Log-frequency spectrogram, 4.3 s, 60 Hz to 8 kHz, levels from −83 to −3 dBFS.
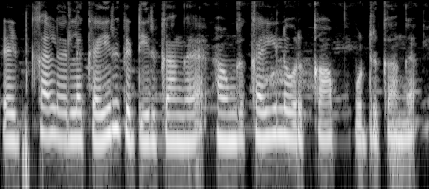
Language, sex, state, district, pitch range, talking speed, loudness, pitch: Tamil, female, Tamil Nadu, Kanyakumari, 205-230 Hz, 125 wpm, -16 LUFS, 215 Hz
